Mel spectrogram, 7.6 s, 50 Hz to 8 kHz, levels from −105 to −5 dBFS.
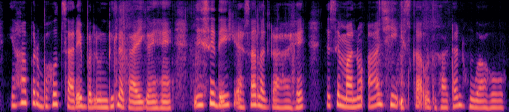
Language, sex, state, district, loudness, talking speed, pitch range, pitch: Hindi, female, Bihar, Gopalganj, -32 LUFS, 195 wpm, 180-245 Hz, 210 Hz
